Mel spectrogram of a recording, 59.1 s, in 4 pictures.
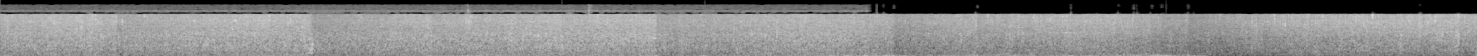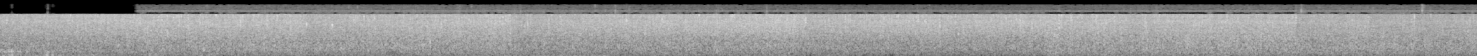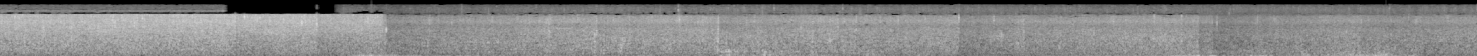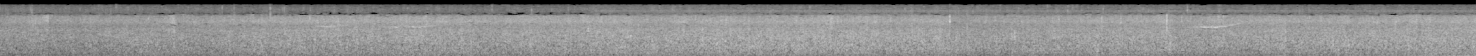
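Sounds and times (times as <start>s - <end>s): low thunder rumbles: 0.0s - 12.1s, 14.8s - 31.8s, 32.9s - 45.8s, 49.9s - 59.0s
heavy rain splashing: 0.0s - 59.0s.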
